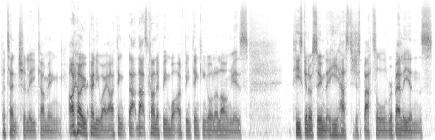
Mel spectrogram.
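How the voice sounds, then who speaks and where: A man's voice: sits low, steady tone, fairly quick, fairly bright tone, dry recording, studio quality. A man co-hosting a podcast, talking casually and reflectively as he pieces together an analysis of a book. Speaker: podcast co-host.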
